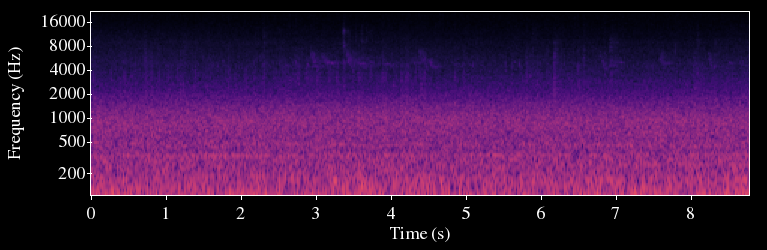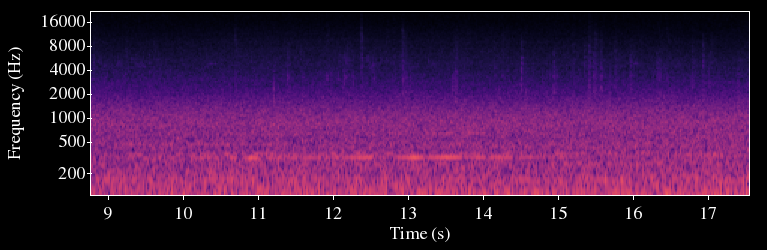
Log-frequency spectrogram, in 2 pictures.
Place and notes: In the bamboo forest, Traffic Sound
Zoom H4n +Rode NT4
